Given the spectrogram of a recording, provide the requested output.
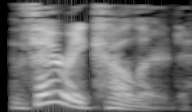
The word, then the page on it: varicolored: British English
